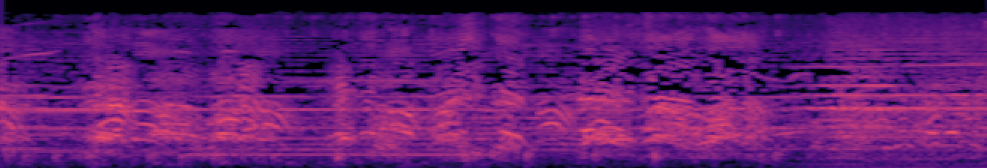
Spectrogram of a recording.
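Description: A large crowd of protesters shouting and chanting together, many voices rising in loud surges at a steady rhythm. Near the end a low steady rumble comes in under the voices.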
